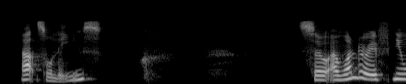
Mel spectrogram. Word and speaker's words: Orléans: Um, there is a little city called Orléans. That's Orleans.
